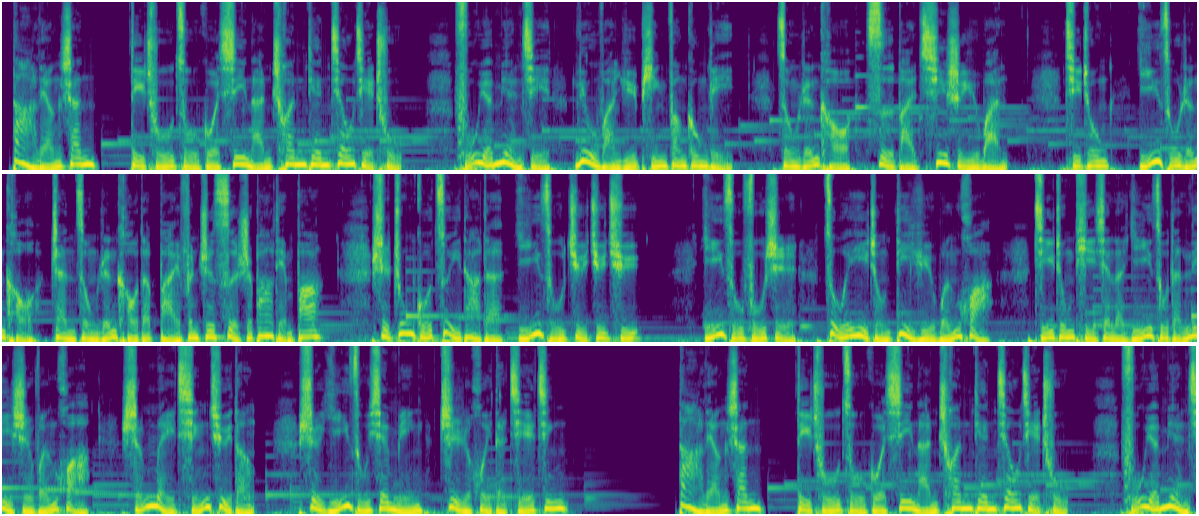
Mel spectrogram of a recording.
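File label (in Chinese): 男S347 国语 男声 纪录片-城市纪录片-成熟大气 低沉 大气浑厚磁性 沉稳 娓娓道来; 大凉山-城市纪录片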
